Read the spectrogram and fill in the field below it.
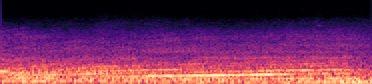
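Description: A supercar engine revving at a busy car meet, a loud, close, sustained drone whose pitch rises steadily across the short burst, with no voices.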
